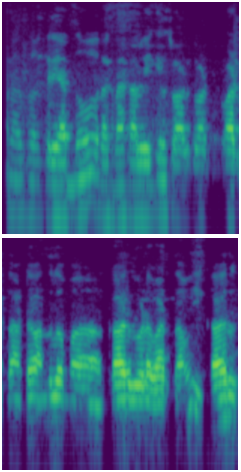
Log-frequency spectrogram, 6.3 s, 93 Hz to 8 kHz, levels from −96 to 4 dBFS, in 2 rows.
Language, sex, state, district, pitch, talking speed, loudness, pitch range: Telugu, male, Andhra Pradesh, Guntur, 120 Hz, 135 wpm, -25 LUFS, 120-130 Hz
